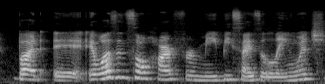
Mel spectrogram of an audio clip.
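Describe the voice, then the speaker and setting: A woman with a strong Mexican accent speaks at a medium pitch and a moderate pace, her intonation lively. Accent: heavy Mexican Spanish. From Mexico, Guanajuato. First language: Spanish. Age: 30s. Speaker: beauty vlogger. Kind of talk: casual chat.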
